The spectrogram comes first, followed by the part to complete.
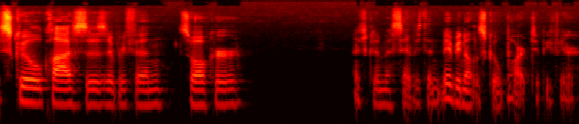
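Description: A woman's very deep, low voice in a Scottish accent, fairly quick and monotone, flat in intonation, on a very clean recording with a silent background. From Scotland, Linlithgow. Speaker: college athlete and graduate student. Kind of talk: casual chat.

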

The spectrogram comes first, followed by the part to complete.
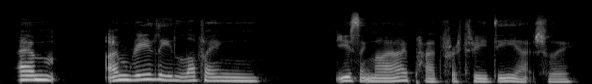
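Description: A woman with a northeast Scottish accent speaks at a fairly slow pace in a fairly low, dark, mellow voice, with lively intonation and long, frequent pauses. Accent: Scottish, northeast Scotland. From Aberdeen, Scotland. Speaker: NFT artist. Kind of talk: casual interview chat.

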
